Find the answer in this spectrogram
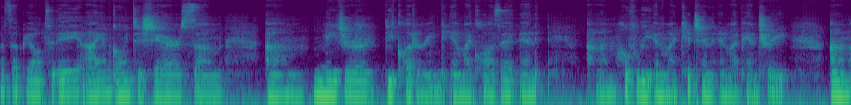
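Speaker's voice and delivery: whispered, hushed and very soft. Recording a video intro while at the doctor's office: whispering. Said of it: "I'm whispering because I'm at the doctor's office".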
